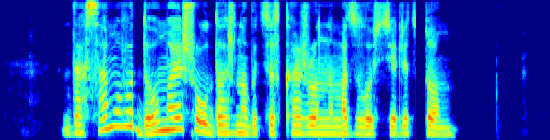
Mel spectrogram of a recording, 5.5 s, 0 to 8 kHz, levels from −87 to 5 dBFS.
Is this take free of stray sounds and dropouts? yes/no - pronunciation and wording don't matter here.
no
